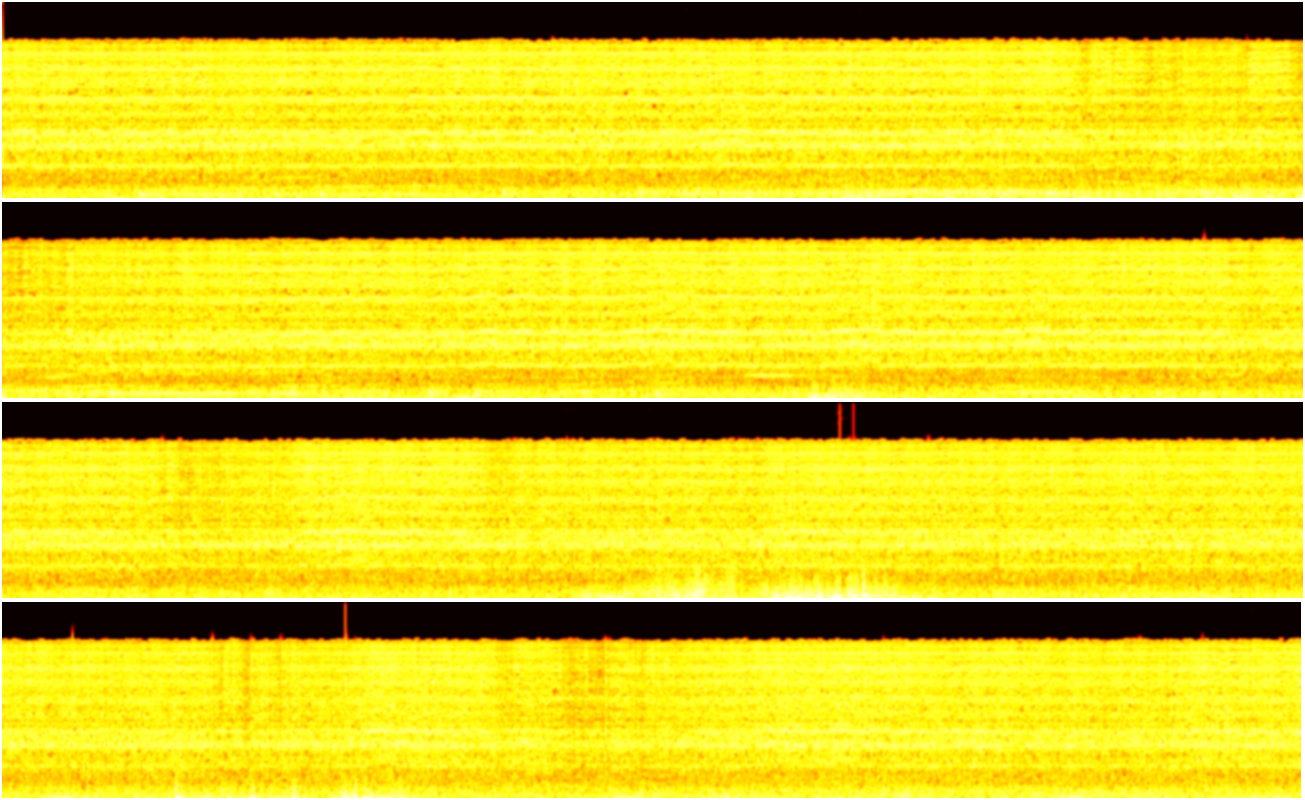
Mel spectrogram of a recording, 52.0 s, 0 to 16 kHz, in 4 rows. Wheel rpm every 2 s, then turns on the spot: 170, 160, 160, 160, 170, 170, 160, 160, 160, 160, 160, 160, 160, 160, 170, 160, 160, 160, 160, 160, 160, 160, 160, 160, 160, 160.
none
